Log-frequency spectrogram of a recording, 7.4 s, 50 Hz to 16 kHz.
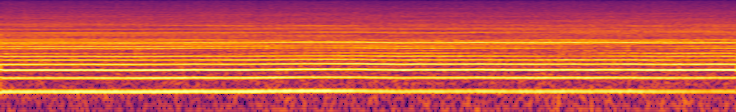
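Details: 44-year-old Husqvarna L65 chainsaw with points ignition, brought out of retirement and cutting a big oak log: strong, steady high buzz that dips slightly as it bites, then recovers. It has lower rpm than modern saws but plenty of torque, and is running normally under load.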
